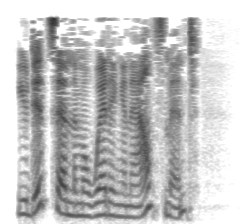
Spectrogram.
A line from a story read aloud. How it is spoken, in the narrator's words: she snorted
